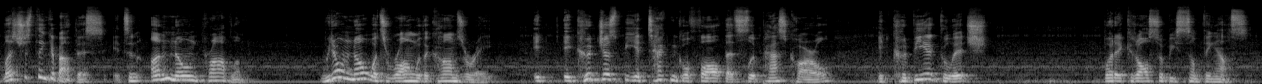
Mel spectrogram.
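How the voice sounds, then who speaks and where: Animated, hot-headed astronaut played by a man. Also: on the high side, moderate pace, soft background music. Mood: wary, arguing. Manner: sardonic, sweary, informal. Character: hot-headed, sceptical male astronaut technician. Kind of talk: science fiction audio drama acting.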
